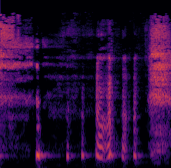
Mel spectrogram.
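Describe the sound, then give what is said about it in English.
A woman coughs in a quick string of short, dry bursts that end in one longer, breathy cough. She makes no other vocal sounds. “She's currently coughing.”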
